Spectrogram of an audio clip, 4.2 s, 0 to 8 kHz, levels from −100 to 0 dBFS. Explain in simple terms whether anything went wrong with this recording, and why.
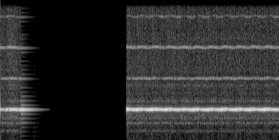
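From 0.32 to 1.91 s the sound stops and is replaced by a brief fading buzz, then about 1.2 s of silence, likely a long network dropout. The receiver patched the gap, but that stretch of audio was lost and never recovered.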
